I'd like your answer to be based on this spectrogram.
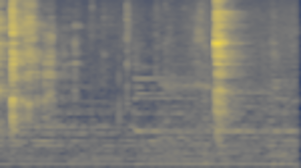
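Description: A utensil stirs mayonnaise paste with salt and pepper in a bowl, giving two sharp clinks against the side with soft, quiet mixing between them and close to the microphone.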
